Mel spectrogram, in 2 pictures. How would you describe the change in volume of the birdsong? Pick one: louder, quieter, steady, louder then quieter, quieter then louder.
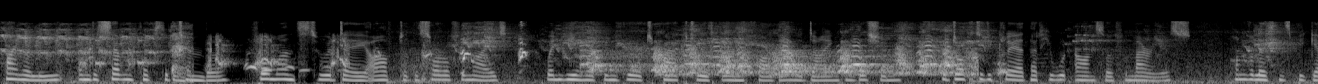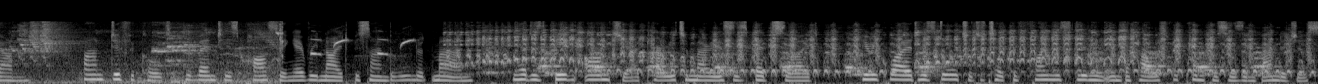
quieter then louder.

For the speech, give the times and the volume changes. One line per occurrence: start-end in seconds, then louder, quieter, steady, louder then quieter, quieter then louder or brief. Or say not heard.
0.0-26.3 steady.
